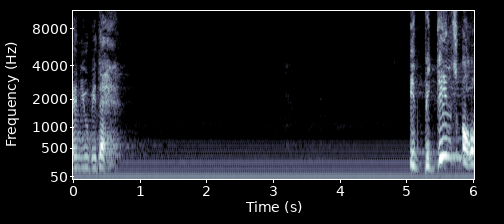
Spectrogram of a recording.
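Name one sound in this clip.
A man speaks with feeling through a microphone, pausing between phrases.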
